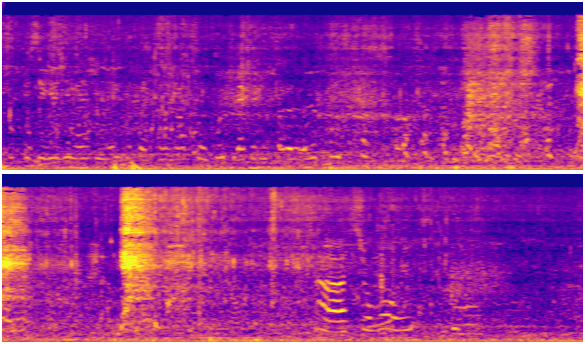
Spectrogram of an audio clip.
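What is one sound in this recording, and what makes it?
Dolphins whistle with high, squeaky rising and falling calls.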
